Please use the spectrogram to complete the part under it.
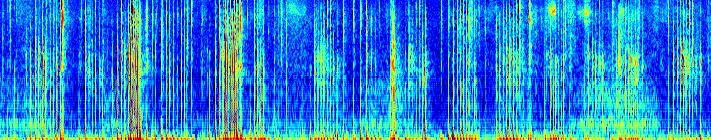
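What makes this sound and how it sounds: Fingers bend the flexible body of a wooden articulated shark toy while nails scratch along its wooden segments. The result is a close, uneven stream of dry clicks, rattles and rough scraping in bursts roughly a second apart, heavy in the low end with brighter scratchy edges.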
